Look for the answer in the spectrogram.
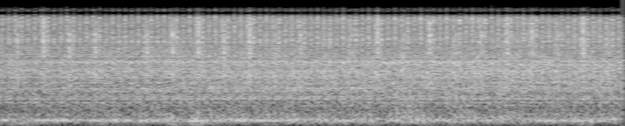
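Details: Chevrolet Cruze at idle, sometimes after startup: intermittent random sharp ticks several times a second, much louder than normal engine tick, seemingly from just behind the engine; dealership couldn't replicate, cause unknown.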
